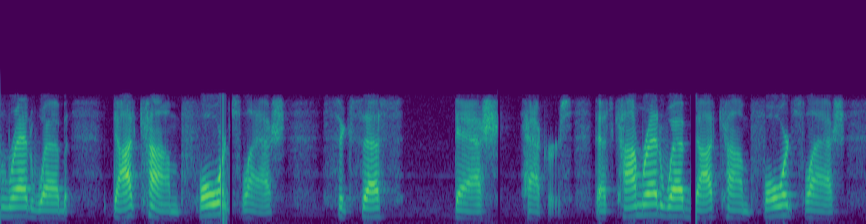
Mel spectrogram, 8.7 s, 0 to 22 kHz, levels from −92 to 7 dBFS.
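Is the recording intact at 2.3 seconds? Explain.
No. From 2.2 to 2.32 s, just before "slash success", there is packet loss filled with silence: about 70 ms of dropouts scattered across 120 ms, the longest 30 ms, consistent with 10 ms packets. The speech is chopped by hard-edged holes that show as flat waveform gaps and blank spectrogram columns edged by vertical broadband lines.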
